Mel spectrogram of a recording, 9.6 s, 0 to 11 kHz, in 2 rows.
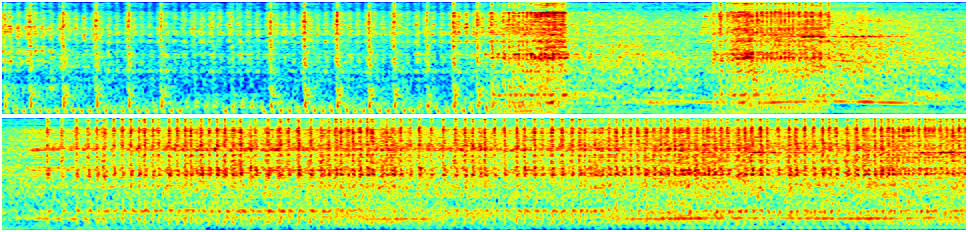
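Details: Suzuki RC100 two-stroke after cleaning the carburettor pilot and main jets; starts and idles well but blips break up and stumble instead of climbing cleanly, won't rev high and feels fuel-thirsty; stutter at high throttle, cause unconfirmed.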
